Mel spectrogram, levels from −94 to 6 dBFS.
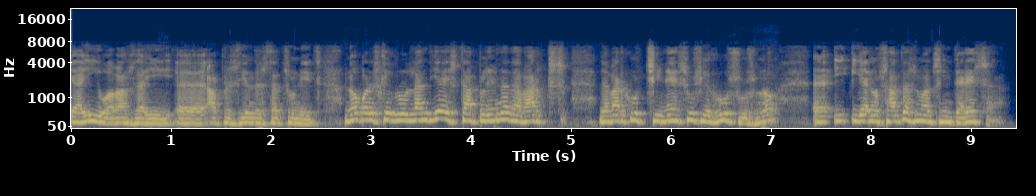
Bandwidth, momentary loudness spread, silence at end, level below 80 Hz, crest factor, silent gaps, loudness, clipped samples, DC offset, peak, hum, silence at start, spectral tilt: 7.4 kHz; 6 LU; 0.15 s; -54 dBFS; 16 dB; none; -21 LUFS; under 0.1%; under 0.1%; -4 dBFS; none; 0 s; -7 dB/octave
